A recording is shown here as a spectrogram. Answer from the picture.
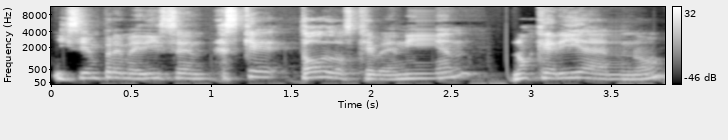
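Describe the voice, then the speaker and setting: Noticeable background noise accompanies a man speaking at a fairly high pitch. His pitch variation is ordinary. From Mexico, Morelia, Michoacán. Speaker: guitarist and music teacher. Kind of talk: interview.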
